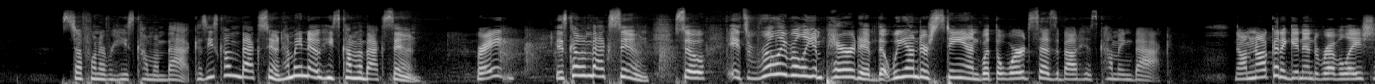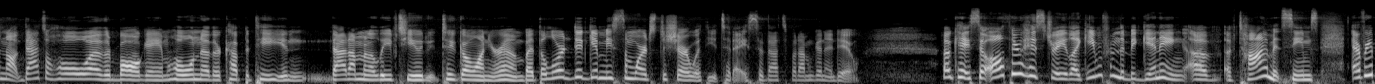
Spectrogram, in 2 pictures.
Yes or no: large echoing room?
yes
